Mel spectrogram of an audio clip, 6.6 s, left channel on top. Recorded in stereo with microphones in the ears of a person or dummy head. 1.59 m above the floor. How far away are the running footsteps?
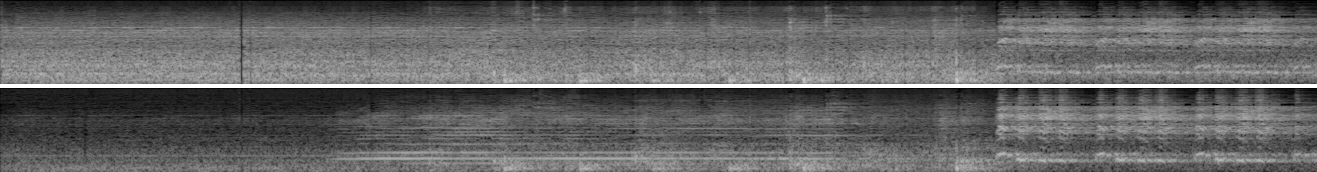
About 3 m.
